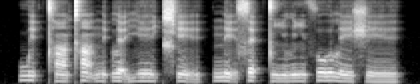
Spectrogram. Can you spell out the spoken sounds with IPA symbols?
w ɪ˦ ʔ tʰ ã˨ kʰ ã˦˨ n ɪ˦ ʔ l ɛ̰˦˨ j e˦ ɪ̯ t͡ɕʰ ḛ˦˨ ɪ̯ | n ḛ˦˨ ɪ̯ s ɛ˦ ʔ t ĩ˨ l ĩ˨ θ o˦ ʊ̯ l e˨ ʃ e˨ ɪ̯

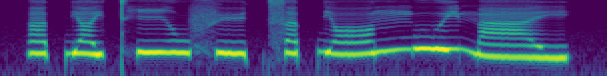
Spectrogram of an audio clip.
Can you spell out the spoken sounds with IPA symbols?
ɐ˨ t̚ j ɐ˨ j t̪ʰ iː˨ w f yː˨ t̚ s ɐ˨˥ t̚ j ɔː˨˥ n m uː˥ j m aː˨˩ j

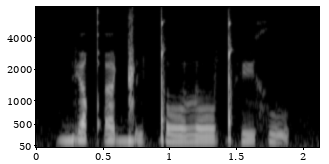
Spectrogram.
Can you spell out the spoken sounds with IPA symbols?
b y qʼ y ɡ͡ǁ y ǃ o l o ǃʰ y x u

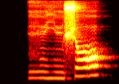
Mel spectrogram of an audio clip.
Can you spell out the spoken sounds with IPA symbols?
ɦ y j y ʃ ɔ

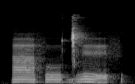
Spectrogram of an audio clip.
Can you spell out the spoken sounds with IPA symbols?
aː f oː ɡ͡ǀ ɘː f

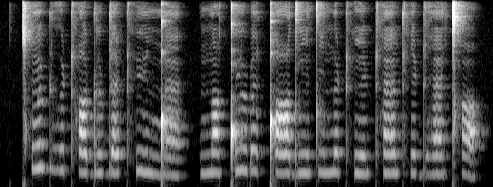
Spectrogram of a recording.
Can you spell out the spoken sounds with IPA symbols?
ǀʰ ø ɖʱ ɯ ʈʰ ɑ ɖ y ɖ æ ʈʰ y ŋ͡ǃ æ̃ | n ɑ̃ ǃ y ɽ ø ǃ ɑ d j ĩ t i n ɯ ʈʰ ĩ ʈʰ æ̃ ʈʰ i ɖʱ æ̃ ǀʰ ɑ̃

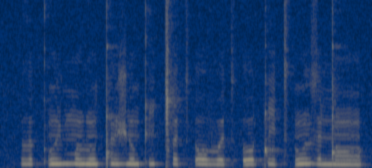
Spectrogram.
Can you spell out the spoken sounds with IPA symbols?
ð ɵ kʼ ũ ʒ m õ ð ũ ǃ ʉ ʒ ɾ ũ kʼ i ǀʰ ɵ t͡sʼ o v ɵ t͡sʼ o ǃ i t͡sʼ ũ z ɵ ŋ͡ǃ õ

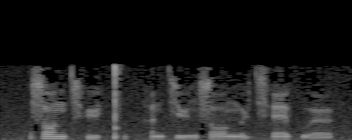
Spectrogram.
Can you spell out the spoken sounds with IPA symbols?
s ɔː˧ n t͡sʰ yː˨ t̚ kʷʰ ɪ˧ k̚ h ɐ˨ n t͡s yː˨˧ ŋ s ɔː˨ ŋ ɵ˨˩ ɥ t͡sʰ ɛː˨˥ kʷ œː˨˩

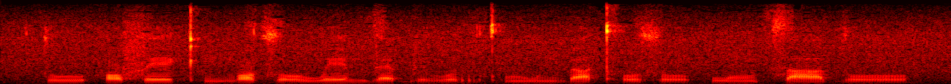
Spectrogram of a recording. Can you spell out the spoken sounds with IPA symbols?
t uː˨ h ɔ˦ f eː˦ kʼ ĩ˨ ŋ ɔ˦ t͡s oː˨ w eː˦ m d ɛ˨ b ɪ˨ β ʊ˦˨ r kʼ ũ˨ w ĩ˨ ɗ a˨ kʼ o˨ s o˨ | w ũ˨ t͡s aː˨ d oː˨

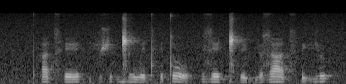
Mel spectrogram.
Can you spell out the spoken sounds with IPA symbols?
pʰ a t͡sʰ e | fʲ ʊ ʃ e ɡ͡ǁ e w e tʰ ɪ t o | z e ǁʰ ɪ pʲ ɔ z a t͡sʰ ɪ vʲ ʊ

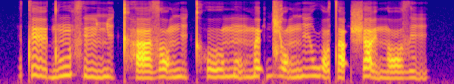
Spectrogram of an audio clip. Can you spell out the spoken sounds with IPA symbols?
t ḛ˦˨ ɪ̯ d ũ˦ sʰ ĩ˨ ɲ ḭ˦˨ kʰ ä˨ z ɔ̰˦˨ ŋ ḭ˦˨ kʰ o˦ ʊ̯ m ũ˦˨ m ɛ˦ ʔ d͡ʑ ɔ̰˦˨ ŋ i˦ w ɔ̰˦˨ t ä˦ ʔ ʃ a̰˦˨ ɪ̯ n ɔ˨ z ḭ˦˨

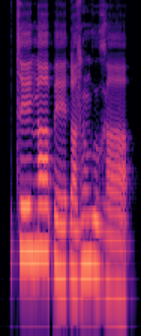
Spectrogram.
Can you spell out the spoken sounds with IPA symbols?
t͡s eː˦ ŋ aː˦ p eː˨ ɗ a˨ z ũ˦ ɣ u˨ ɣ aː˨

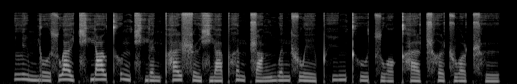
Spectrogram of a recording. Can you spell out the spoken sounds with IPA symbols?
l i˥˨ m j o˨˩ ʊ̯ s w a˥˨ ɪ̯ t͡ɕʰ j ɑ˦ ʊ̯ t̪ʰ ʊ˥˨ ŋ t͡ɕʰ j ɛ˨˩ n pʰ a˦ ɪ̯ ʂ ɻ̩˨˩ ɕ j ä˨˦ pʰ ə˥˨ n ʈ͡ʂ ɑ˨˦ ŋ m w ə˦ n ʂ w e˨˩ ɪ̯ pʰ i˦ ŋ t̪ʰ u˨˦ t͡s w ɔ˨˩ kʰ ä˥˨ ʈ͡ʂʰ ɤ˥˨ ʈ͡ʂ w ɔ˥˨ ʈ͡ʂʰ ɻ̩˦

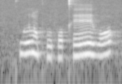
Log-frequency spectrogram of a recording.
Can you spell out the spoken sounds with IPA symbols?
kʰ w ɤ l ɔ̃ pʰ o f ɔ kʰ ɛː v ɔ

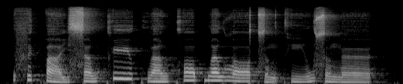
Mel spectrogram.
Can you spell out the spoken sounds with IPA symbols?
f ɪ˥ k̚ p aː˨˩ j s ɐ˨˥ w kʰ yː˥ kʷʰ aː˨ w kʰ ɔː˥ p̚ w ɐ˥ w l ɔː˧ t͡s ʊ˨˩ ŋ t̪ʰ iː˨˥ w s ʊ˨ ŋ œː˨ t̚

